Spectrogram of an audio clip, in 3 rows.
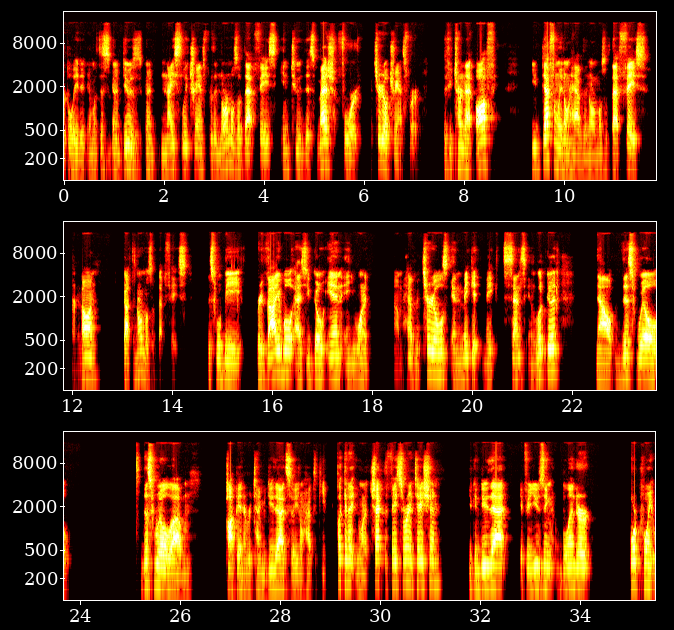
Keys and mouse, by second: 0.1 click, 7.5 click, 9.0-10.9 middle drag, 12.2 click, 13.8-15.0 middle drag, 15.3-15.7 shift+middle drag, 16.0 middle click, 19.5-20.4 middle drag, 21.7-22.4 shift+middle drag, 24.3-25.7 middle drag, 28.0 click, 29.7 click, 31.6-34.4 middle drag.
